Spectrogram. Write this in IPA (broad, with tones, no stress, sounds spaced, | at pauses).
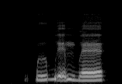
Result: k͡p ɯ˩˥ b ḛ˦˥ m b ɛ˩˧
